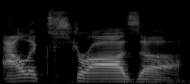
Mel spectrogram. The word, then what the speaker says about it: Alexstrasza: I know how to say her name, Alexstrasza.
